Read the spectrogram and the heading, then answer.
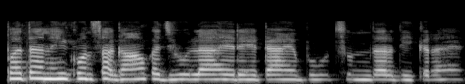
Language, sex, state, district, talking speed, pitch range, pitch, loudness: Hindi, female, Chhattisgarh, Balrampur, 195 wpm, 220-245 Hz, 225 Hz, -14 LUFS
